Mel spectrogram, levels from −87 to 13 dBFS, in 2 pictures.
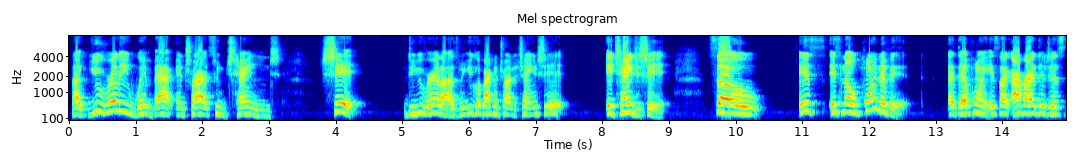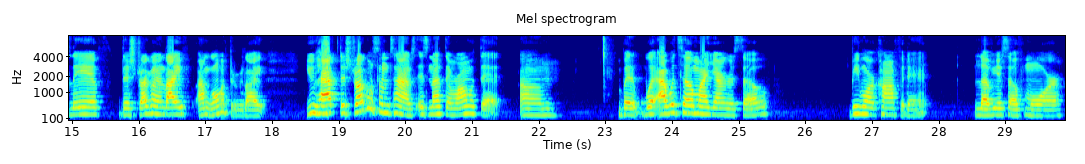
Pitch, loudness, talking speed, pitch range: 210 Hz, -21 LUFS, 145 wpm, 190-245 Hz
